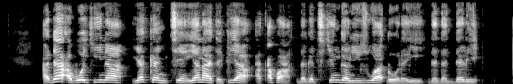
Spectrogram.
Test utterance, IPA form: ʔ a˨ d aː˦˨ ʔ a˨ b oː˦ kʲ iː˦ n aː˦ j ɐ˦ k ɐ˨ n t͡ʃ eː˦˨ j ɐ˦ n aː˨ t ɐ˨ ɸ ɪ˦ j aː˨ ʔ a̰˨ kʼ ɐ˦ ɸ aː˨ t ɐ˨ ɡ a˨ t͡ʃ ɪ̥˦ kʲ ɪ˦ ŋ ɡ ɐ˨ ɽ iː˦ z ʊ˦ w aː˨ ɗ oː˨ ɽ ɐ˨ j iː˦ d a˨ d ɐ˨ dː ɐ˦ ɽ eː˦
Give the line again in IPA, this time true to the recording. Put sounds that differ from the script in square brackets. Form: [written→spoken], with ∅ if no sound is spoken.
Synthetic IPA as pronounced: ʔ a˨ d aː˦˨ ʔ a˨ b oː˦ kʲ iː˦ n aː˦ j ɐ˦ k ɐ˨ n t͡ʃ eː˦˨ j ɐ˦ n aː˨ t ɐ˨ ɸ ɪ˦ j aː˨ ʔ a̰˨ kʼ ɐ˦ ɸ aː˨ [t→d] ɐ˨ ɡ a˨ t͡ʃ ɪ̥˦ kʲ ɪ˦ ŋ ɡ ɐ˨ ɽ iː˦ z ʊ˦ w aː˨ ɗ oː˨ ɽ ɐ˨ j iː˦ d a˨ d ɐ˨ dː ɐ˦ ɽ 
